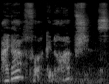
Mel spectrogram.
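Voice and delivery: soft, high, amazed whisper in disbelief.

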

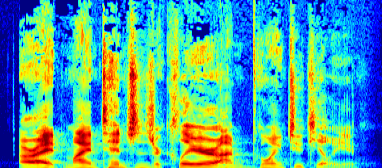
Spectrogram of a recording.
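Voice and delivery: ordinary talk

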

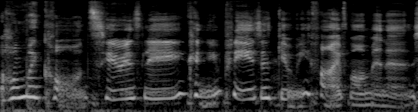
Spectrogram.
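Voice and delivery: high, swooping, desperate, begging tone. Retelling how Spencer begged for five more minutes: imitating Spencer's desperate tone. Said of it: "her tone is, she's like".

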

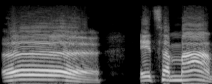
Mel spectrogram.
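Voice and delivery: very high, very loud, shrill, drawn-out jeering shout. Retelling street kids shouting at the speaker while talking to mum: retelling kids' shout. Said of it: "they shouted".

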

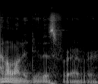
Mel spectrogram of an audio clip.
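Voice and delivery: put-on muttering. Retelling what a man she still needed said one day, retelling a mutter under his breath. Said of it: "under his breath one day was like".

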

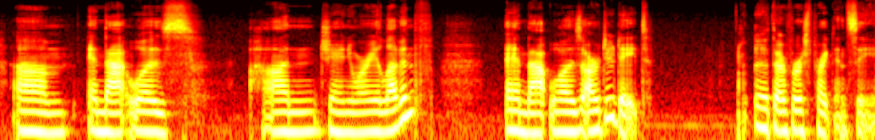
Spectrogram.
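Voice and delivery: near tears, fighting to keep from crying. Telling of a new pregnancy after losing the first one, holding back tears. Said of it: "I'm trying not to cry".

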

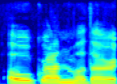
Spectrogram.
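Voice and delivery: mock really old-fashioned voice. Retelling a TikTok where someone put on a really old-fashioned voice. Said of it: "putting on this really old-fashioned voice".

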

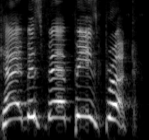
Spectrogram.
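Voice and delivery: acted, very high-pitched yell. Retelling calling out to his kindergarten teacher, retelling a yell. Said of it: "And I yell up to my kindergarten teacher".

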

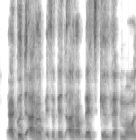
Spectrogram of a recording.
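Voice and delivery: ordinary delivery

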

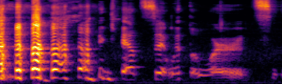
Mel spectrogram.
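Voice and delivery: slow, high-pitched, laughing through the words.

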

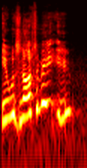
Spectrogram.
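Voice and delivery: high, cracking character voice with mismatched accent.

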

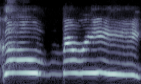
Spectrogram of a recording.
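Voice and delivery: excited, screaming cheer. Retelling cheering on runners from the street corner: imitating own excited screaming. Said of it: "me screaming their names".

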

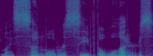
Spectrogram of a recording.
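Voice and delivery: put-on soft, mournful, sorrowful old man voice. Quoting what the Armored Warrior says every time you die, imitating Armored Warrior's sad old voice. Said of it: "In the saddest old man voice I've ever heard".

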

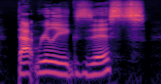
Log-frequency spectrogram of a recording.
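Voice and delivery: ordinary delivery

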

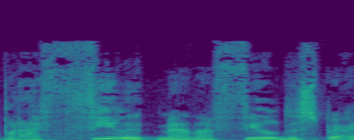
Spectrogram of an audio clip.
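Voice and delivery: put-on slight Jamaican accent. Retelling a man's reply during their conversation, slight Jamaican accent. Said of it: "he's got a little bit of a West Indian, like Jamaican type accent".

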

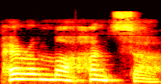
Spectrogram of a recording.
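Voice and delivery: put-on very high-pitched, distinctive voice with Indian accent. Retelling a voice heard during a session: imitating Paramahansa's Indian voice. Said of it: "very particular Indian voice".

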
